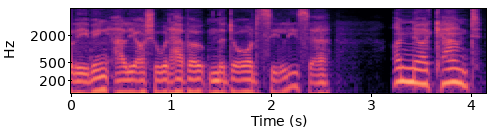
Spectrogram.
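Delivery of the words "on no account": put-on high, forceful girlish refusal; crying out. Lisa stops Alyosha opening the door, crying out. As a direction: cry out a firm refusal. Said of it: "cried Lisa".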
